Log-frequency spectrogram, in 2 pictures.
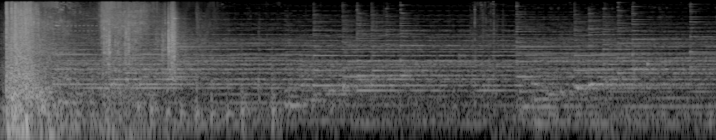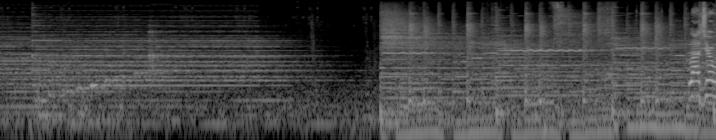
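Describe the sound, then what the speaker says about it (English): Halloween event music from Call of Duty Cold War Zombies plays as layered, driving tonal music with sustained notes. It thins out briefly near the end, then comes back at full strength. "the music for this Halloween event is fire"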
